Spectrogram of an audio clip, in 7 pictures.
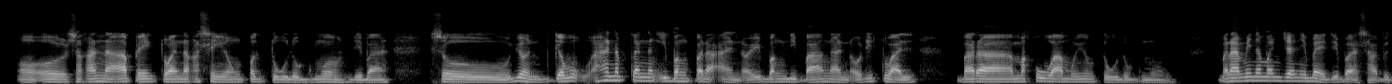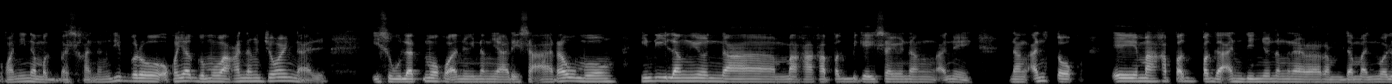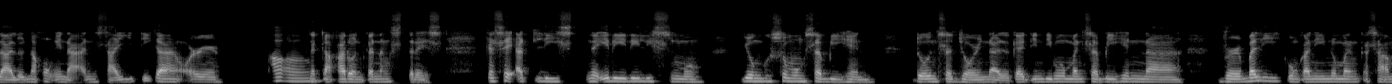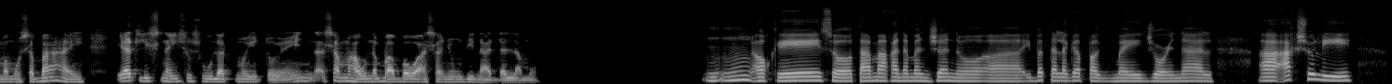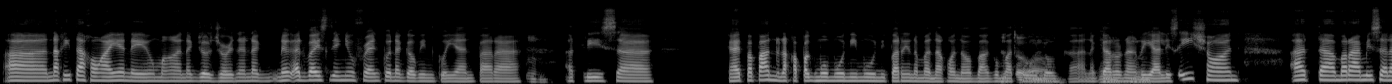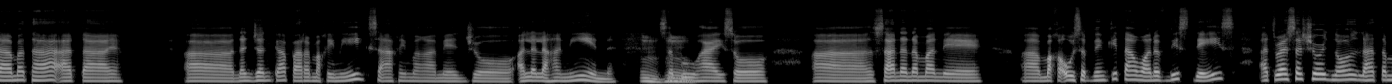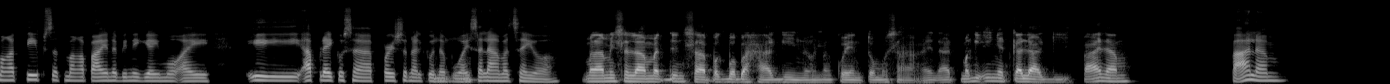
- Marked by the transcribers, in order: drawn out: "So"; bird; tapping; other background noise
- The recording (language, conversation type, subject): Filipino, advice, Paano ako makakabuo ng simpleng ritwal bago matulog para mas gumanda ang tulog ko?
